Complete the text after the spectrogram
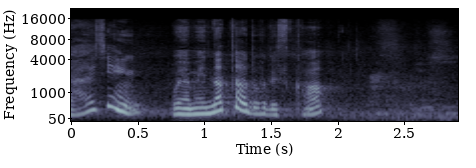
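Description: A middle-aged woman speaks firmly into a microphone.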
